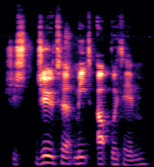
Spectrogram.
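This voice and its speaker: A man with a mid-range, slightly bright voice speaks a little slowly as he hosts a casual tabletop role-play recap. Acting as host and game master, he retells the story for a video audience in a playful, jokey, hammy style.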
